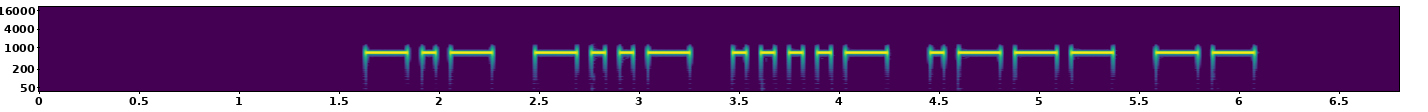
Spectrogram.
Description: Morse code, heard as a keyed tone, about 17 wpm, 700 Hz. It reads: KX4JM
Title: USA Call Signs - 5 Characters - Repeated 3x - 17wpm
